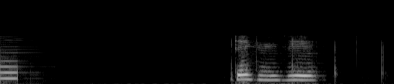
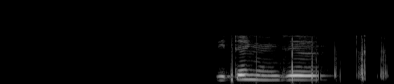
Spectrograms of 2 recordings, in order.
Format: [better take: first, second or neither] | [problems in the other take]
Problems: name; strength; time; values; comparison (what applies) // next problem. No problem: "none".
second | noise reduction (neural separator model SepFormer WHAMR!)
